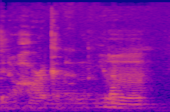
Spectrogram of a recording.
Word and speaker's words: Harkonnen: It's always weird how they pronounce, you know, Harkonnen, you know? It's a Finnish sure name, you know. Yeah. We pronounce it Harkonnen, not Harkonnen. You know, with an A and you know.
